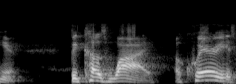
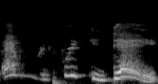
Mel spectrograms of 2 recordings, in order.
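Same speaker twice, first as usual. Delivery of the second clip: put-on man's yelling, pitched higher; 12 semitones higher, 5 dB quieter than usual. Retelling a man arguing outside with a neighbor: imitating a man yelling. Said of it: "yelling at this guy who's always outside".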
